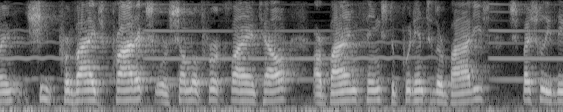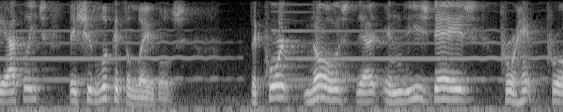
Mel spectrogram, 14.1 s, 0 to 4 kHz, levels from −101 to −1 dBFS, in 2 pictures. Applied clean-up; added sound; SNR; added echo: none; Wind instrument, woodwind instrument; 17 dB; none.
